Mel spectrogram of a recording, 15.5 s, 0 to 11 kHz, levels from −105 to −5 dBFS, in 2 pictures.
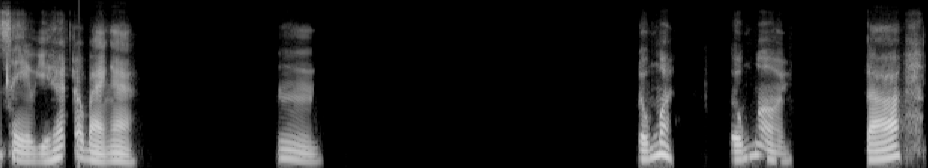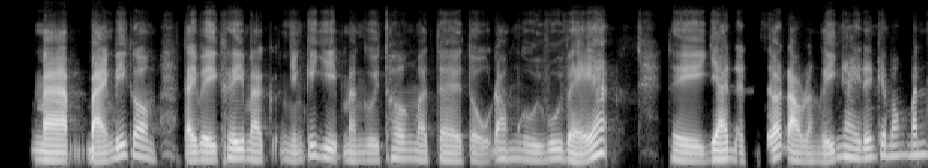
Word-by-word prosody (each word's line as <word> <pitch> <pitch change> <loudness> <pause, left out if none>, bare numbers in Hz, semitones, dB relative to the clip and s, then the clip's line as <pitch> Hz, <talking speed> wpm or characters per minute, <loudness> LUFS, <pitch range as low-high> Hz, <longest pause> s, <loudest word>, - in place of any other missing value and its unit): xèo 110 - -3
gì 100 +2 -6
hết 150 +5 -2
đâu 140 - -3
bạn 105 -4 -1
à. 100 -4 -2 1.2
Ừm. 110 -7 -9 2.6
Đúng 120 +7 -3
rồi, 190 -3 +1 0.5
đúng 125 +10 -4
rồi, 110 - -7 0.6
đó, 130 +7 +2 0.5
mà 110 -2 +7 0.2
bạn 100 +3 +5
biết 175 +5 +2
hông? 155 -7 +3 0.2
Tại 105 - +4
vì 115 0 +4
khi 130 +5 +3
mà 120 -3 +1
c - - -20
những 115 -2 -6
cái 170 - -1
dịp 140 -5 +1
mà 110 - -3
người 110 0 -5
thân 130 -1 -3
mà 115 -2 -2
tề 105 -2 -2
tựu 100 -1 -4
đông 130 0 -3
người 110 -3 -3
vui 130 +4 -1
vẻ 100 -5 +3
á, - - +4 0.5
thì 110 -4 +2
gia 125 -1 +6
đình 115 -4 -6
sẽ - - +1
bắt - - +5
đầu 105 - +6
là 100 - -4
nghĩ 100 0 -1
ngay 150 -4 0
đến 140 +2 +1
cái 175 +2 -1
món 170 +1 -5
bánh 180 +2 -1
120 Hz, 185 wpm, -25 LUFS, 105-135 Hz, 2.6 s, mà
